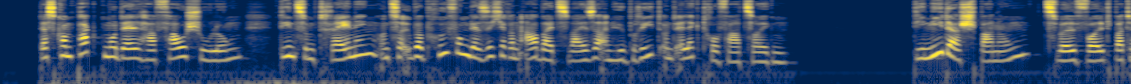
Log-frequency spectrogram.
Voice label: E-Learning Elektroauto

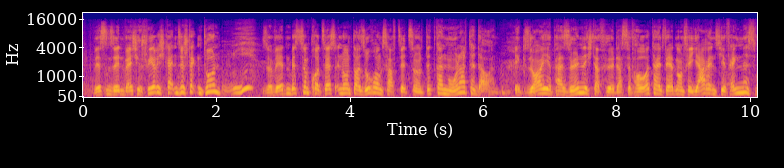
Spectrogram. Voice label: Deutscher Polizist; Medical Police 101

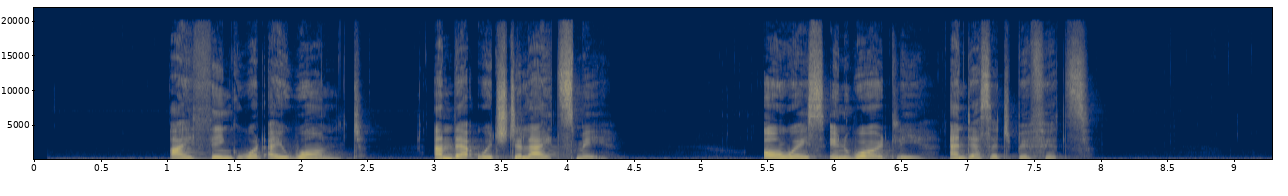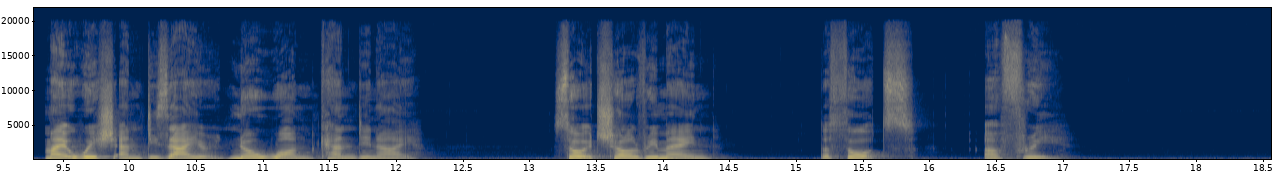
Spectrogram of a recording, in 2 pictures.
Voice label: Englisch

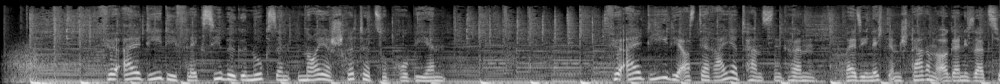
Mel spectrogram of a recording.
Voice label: Werbung; Haufe

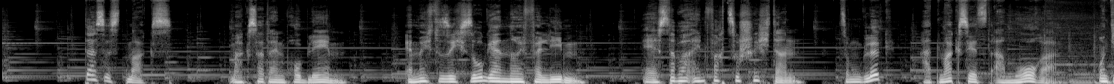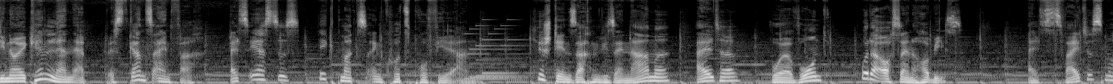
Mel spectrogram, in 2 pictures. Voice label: Erklaerfilm Datingapp

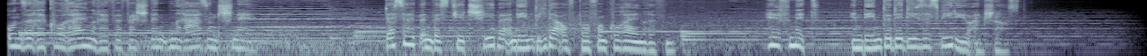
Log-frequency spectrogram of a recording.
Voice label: Werbung; Sheba; motivierend

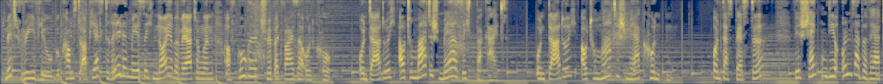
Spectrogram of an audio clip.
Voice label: Werbung; Freachly; Review

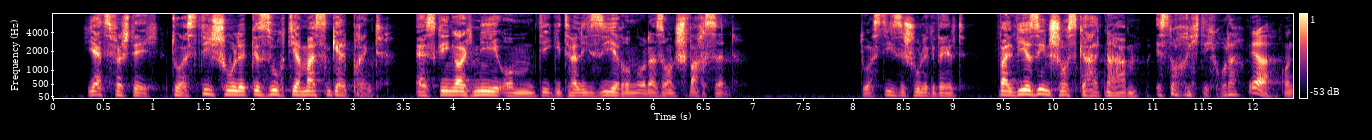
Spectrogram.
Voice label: DE Synchron

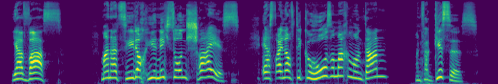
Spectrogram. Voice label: wütend

